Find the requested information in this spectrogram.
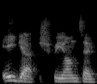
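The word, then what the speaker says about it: Iga Świątek: so eagest fiance and she actually corrected everybody it is eager beyonce so we've had it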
